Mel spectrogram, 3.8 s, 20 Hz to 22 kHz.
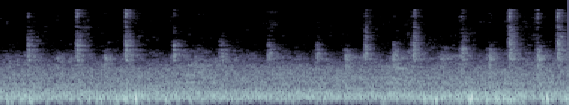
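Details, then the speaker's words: Quorum Chateaux ceiling fan, installed 2005, on high speed: light regular ticking about four a second over soft blade whoosh, slight wobble, good airflow; ticking cause unknown. "Just have a little wobble, but blows a good amount of air. Has a little more ticking noise."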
